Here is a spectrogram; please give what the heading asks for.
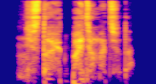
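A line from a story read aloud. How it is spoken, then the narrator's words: Whispered. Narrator (Russian): шепотом произнес Вильд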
